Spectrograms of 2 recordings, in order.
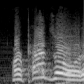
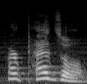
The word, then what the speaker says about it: Harpazo: What's the Greek word? Har, pad, one more syllable. Harpazo, there you go. Harpazo, we're going to be instantly taken up to be with the Lord.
